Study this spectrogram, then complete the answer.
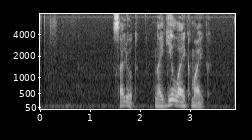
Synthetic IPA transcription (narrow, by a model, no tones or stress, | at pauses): sɐlʲut̪nɐjdʲilˠajkmajk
